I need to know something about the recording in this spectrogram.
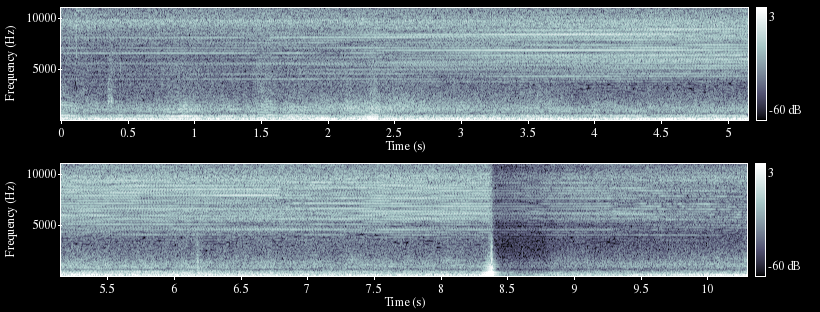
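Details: Many bees after Hurricane Harvey droning in a continuous low, rough hum; a sudden click near the end is followed by a quieter stretch before the buzzing returns.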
